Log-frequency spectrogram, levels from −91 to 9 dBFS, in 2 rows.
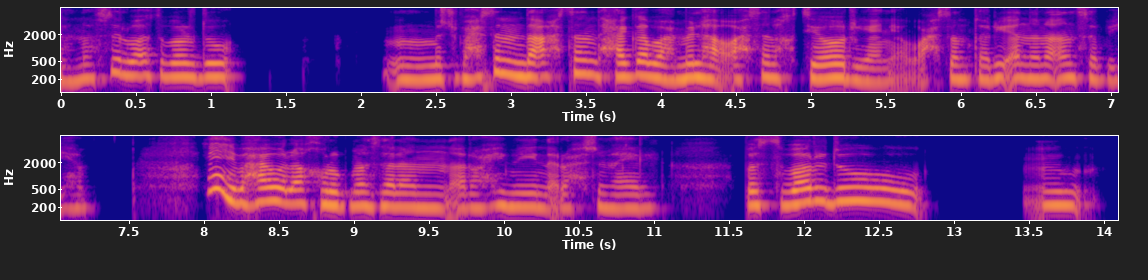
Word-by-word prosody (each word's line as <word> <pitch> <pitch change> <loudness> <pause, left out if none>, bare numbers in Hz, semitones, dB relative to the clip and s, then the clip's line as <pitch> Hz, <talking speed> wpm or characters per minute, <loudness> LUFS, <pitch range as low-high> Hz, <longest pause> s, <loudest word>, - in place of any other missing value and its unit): نفس 210 +2 -7
الوقت 245 -3 -1
برضه 230 0 0 1.3
مش 205 +1 -4
باحس 215 +6 -3
إن 260 -4 +4
ده 230 - +7
أحسن 265 +2 -1
حاجة 235 0 +3
باعملها 215 -1 +3
أو - - -2
أحسن 225 -2 -1
اختيار 210 0 +1
يعني 180 +1 -6
أو - - -11
أحسن 205 -2 -4
طريقة 205 +2 -4
إن 210 -1 -2
أنا 205 0 -1
أنسى 215 -1 -4
بيها. 190 0 -13 0.8
يعني - - +7
باحاول 265 0 +5
أخرج 230 -3 +1
مثلًا، 205 -3 -2
أروح 195 +1 -7
يمين، 205 -3 -3
أروح 195 0 -9
شمال، 190 -2 -7 0.6
بس 225 0 -2
برضه 260 +3 +4 1.2
امم. 225 -3 -4
215 Hz, 135 wpm, -24 LUFS, 200-230 Hz, 1.3 s, ده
